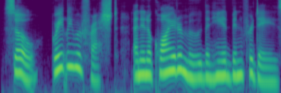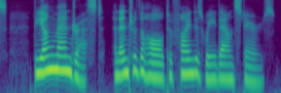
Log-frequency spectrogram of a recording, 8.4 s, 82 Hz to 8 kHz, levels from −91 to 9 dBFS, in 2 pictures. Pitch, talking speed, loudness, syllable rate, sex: 200 Hz, 190 wpm, -17 LUFS, 4.7 syllables/s, female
